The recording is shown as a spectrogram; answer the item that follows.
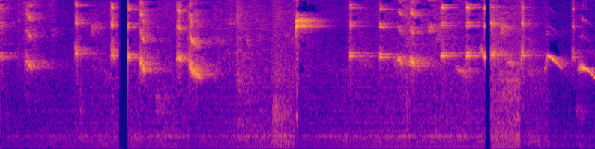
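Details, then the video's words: Green-winged saltator in the woods, sound meant to provoke a rival bird: series of whistled, down-slurred notes with short gaps and two abrupt cuts, over a constant low hum. "ESQUENTAR TRINCA FERRO RÁPIDO COM TRINCA FERRO FRIO NO MATO"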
